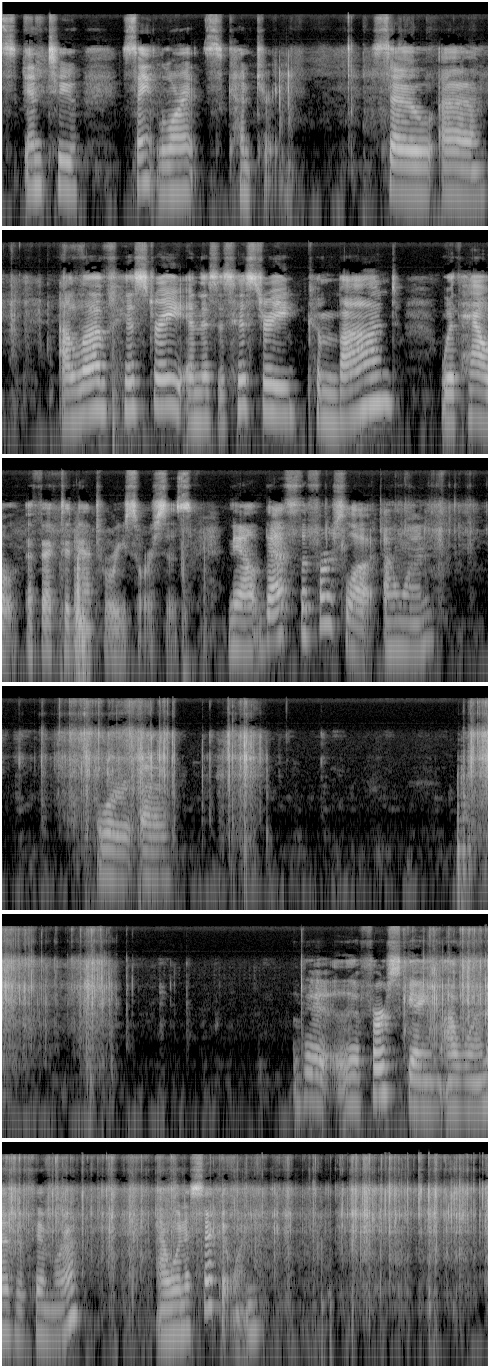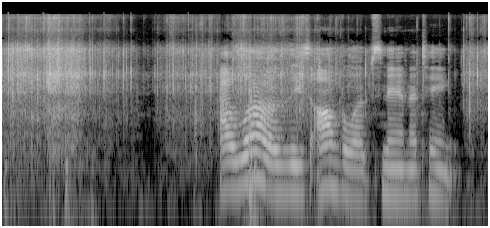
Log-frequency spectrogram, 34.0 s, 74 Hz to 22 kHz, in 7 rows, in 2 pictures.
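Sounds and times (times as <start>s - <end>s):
envelope crinkling: 13.7s - 17.4s, 19.2s - 21.3s, 23.3s - 34.0s.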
